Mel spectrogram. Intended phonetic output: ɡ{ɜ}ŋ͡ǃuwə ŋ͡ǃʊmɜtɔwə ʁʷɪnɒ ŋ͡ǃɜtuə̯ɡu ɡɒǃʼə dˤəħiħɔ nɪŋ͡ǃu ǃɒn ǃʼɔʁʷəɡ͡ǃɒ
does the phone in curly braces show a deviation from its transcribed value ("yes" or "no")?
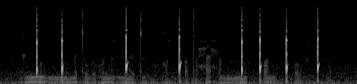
no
